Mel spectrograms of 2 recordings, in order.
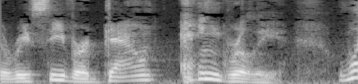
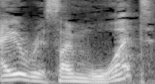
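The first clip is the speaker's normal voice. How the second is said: ordinary delivery, nothing marked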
